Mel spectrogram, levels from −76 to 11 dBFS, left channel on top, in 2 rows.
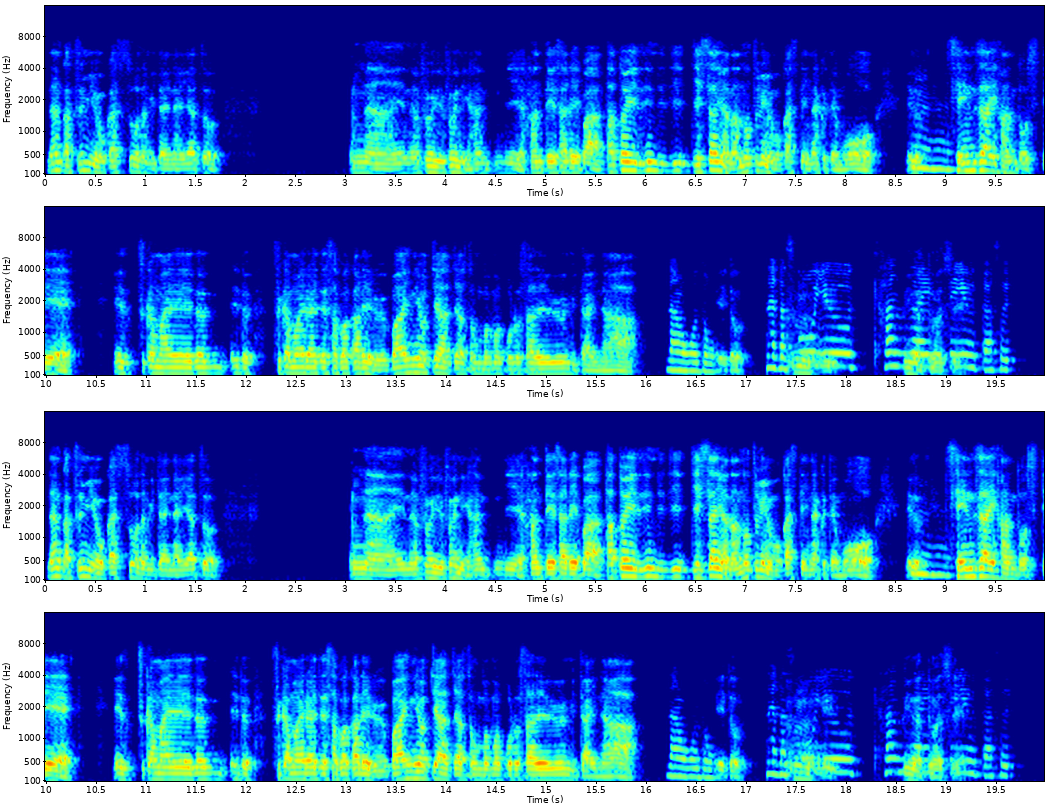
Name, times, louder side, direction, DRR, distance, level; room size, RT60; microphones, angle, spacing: voice 1, 0.0-1.7 3.0-8.3 8.6-8.7 9.1-10.2 10.7-15.9 16.7-16.9 17.4-17.9 18.6-19.1, right 3 dB, 75° right, 1.0 m, -22 dB
voice 2, 8.6-9.1 14.2-14.9 16.2-16.8 17.2-19.6, left 3 dB, 30° left, 0.4 m, -31 dB
4.2 x 2.2 x 2.3 m
head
